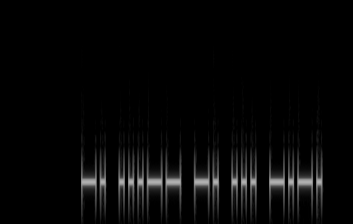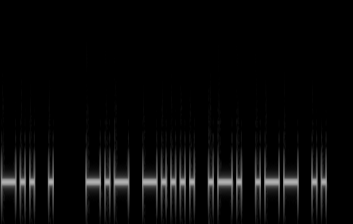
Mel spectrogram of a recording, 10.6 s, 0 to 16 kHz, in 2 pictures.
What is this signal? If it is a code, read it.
Morse code, heard as a keyed tone, about 17 wpm, 700 Hz. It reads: N3NSC DE K6RWI
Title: USA Callsign DE Callsign - 5 Characters - 17wpm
